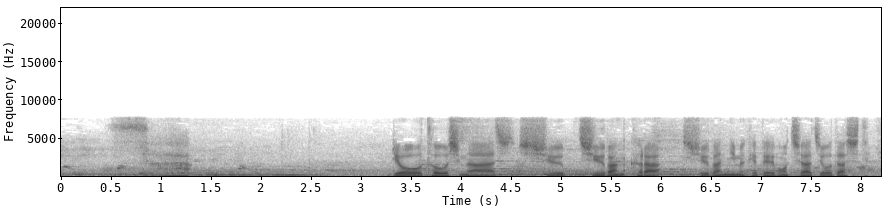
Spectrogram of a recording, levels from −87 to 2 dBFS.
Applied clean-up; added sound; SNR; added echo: none; none; none; none.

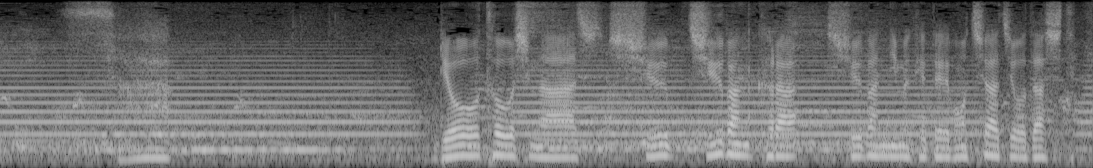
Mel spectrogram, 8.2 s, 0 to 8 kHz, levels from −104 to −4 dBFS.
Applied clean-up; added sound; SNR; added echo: none; Brass instrument; 4 dB; none.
